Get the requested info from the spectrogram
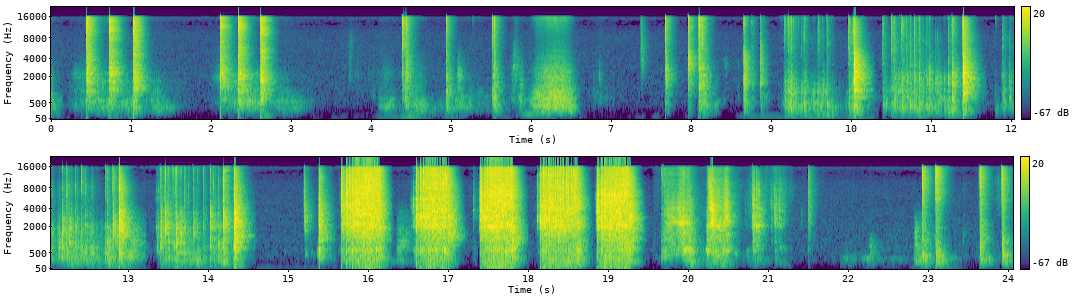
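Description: Small magnetic balls clicking and clacking together in quick clusters of sharp snaps as rows and sheets of them are pressed and laid against each other. About two-thirds of the way through come four longer, louder rattling bursts, each about half a second, as whole sheets of balls shift against each other.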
